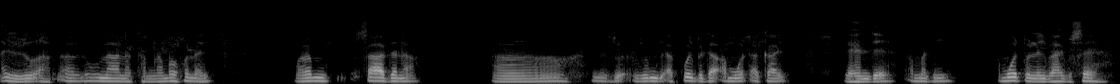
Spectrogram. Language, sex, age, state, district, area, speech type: Manipuri, male, 60+, Manipur, Imphal East, urban, spontaneous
